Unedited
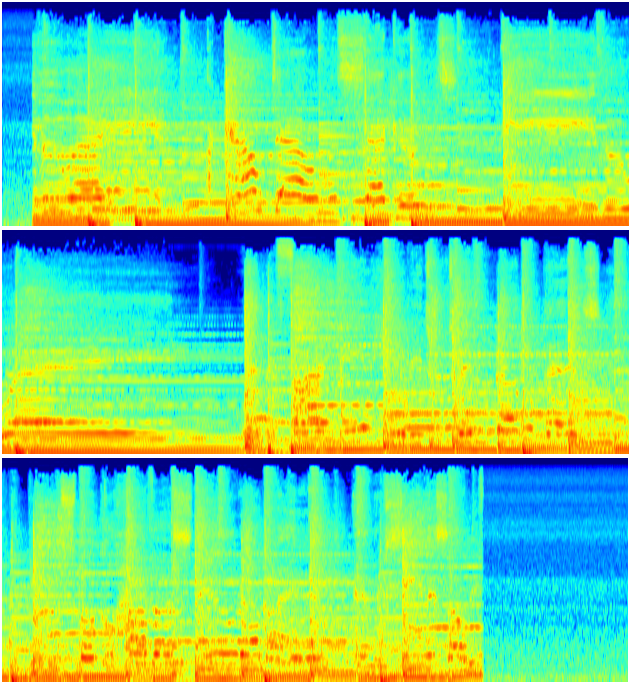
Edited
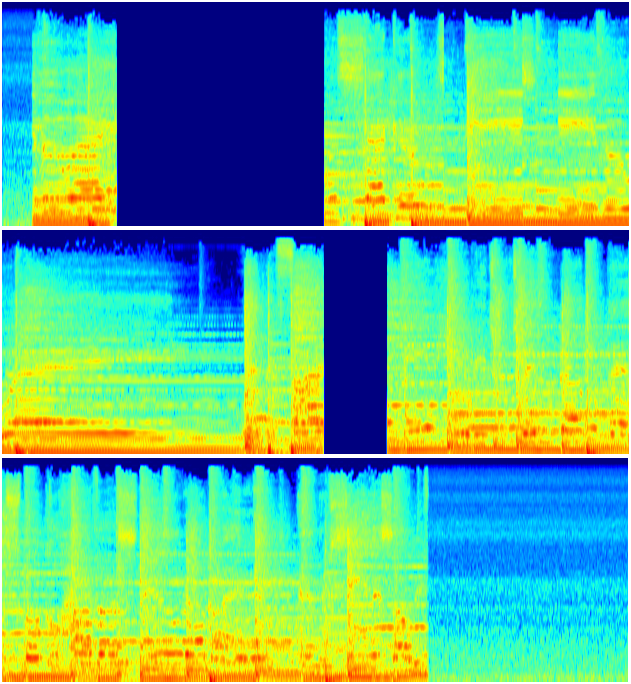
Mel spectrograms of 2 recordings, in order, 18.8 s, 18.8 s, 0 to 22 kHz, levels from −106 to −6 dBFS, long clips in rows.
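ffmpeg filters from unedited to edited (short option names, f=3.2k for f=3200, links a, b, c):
-filter_complex "[0:a]asplit=8[a][b][c][d][e][f][g][h];[a]atrim=end=1.14,asetpts=PTS-STARTPTS,afade=t=out:st=1.136:d=0.004:c=hsin[i];[b]atrim=start=1.14:end=3.22,asetpts=PTS-STARTPTS,volume=0[j];[c]atrim=start=3.22:end=4.412,asetpts=PTS-STARTPTS,afade=t=in:d=0.004:c=hsin[k];[d]atrim=start=4.768:end=5.562[l];[e]atrim=start=4.408:end=4.772[m];[f]atrim=start=5.558:end=9.48,asetpts=PTS-STARTPTS,afade=t=out:st=3.918:d=0.004:c=hsin,apad=pad_dur=0.64[n];[g]atrim=start=9.48:end=11.892,asetpts=PTS-STARTPTS,afade=t=in:d=0.004:c=hsin[o];[h]atrim=start=13.078[p];[i][j][k]concat=n=3:v=0:a=1[q];[q][l]acrossfade=d=0.004:c1=hsin:c2=hsin[r];[r][m]acrossfade=d=0.004:c1=hsin:c2=hsin[s];[n][o]concat=n=2:v=0:a=1[t];[s][t]acrossfade=d=0.004:c1=hsin:c2=hsin[u];[u][p]acrossfade=d=0.004:c1=hsin:c2=hsin"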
